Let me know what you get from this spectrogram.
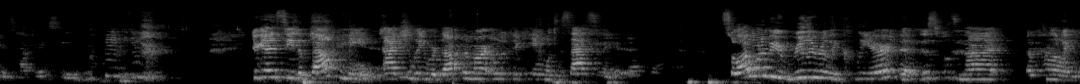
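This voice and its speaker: Bright-voiced woman presenter in an echoey room. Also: fairly high pitch. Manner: earnest, conversational, checks in with the audience. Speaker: workshop presenter. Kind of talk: personal storytelling talk. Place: conference room with an audience. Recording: echoey room, distant mic.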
